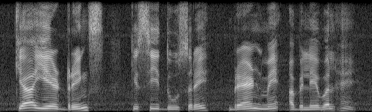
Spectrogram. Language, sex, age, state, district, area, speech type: Urdu, male, 18-30, Uttar Pradesh, Shahjahanpur, rural, read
